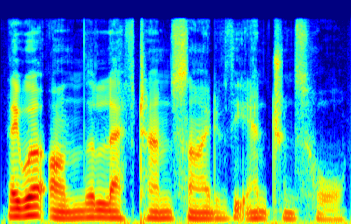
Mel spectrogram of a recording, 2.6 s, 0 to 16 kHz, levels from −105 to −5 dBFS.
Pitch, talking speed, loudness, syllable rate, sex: 105 Hz, 250 wpm, -20 LUFS, 5.6 syllables/s, male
